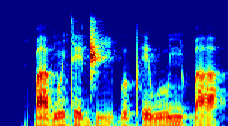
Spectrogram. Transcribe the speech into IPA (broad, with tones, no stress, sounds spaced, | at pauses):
k͡p a˨ ɡʷ ĩ˦ t e˨ d͡ʒ iː˨ ɓ ʊ˨ pʰ e˨ w uː˦ ɲ ʊ˦ ɡ͡b a˨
